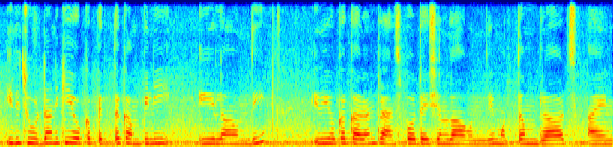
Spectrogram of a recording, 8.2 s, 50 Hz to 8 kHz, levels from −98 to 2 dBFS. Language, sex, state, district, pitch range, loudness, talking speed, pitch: Telugu, female, Andhra Pradesh, Krishna, 250-285 Hz, -16 LUFS, 125 wpm, 270 Hz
